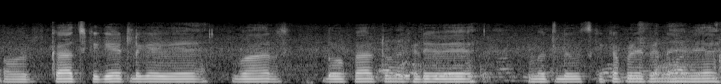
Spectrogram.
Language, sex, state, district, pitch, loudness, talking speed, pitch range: Hindi, male, Rajasthan, Bikaner, 130 Hz, -18 LUFS, 150 wpm, 125-130 Hz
